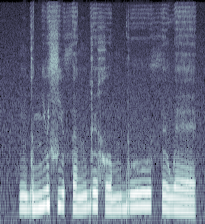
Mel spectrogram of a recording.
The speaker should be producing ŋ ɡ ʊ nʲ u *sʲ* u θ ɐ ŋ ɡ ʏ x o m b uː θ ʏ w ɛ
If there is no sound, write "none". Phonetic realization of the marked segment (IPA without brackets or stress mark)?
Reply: sʲ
